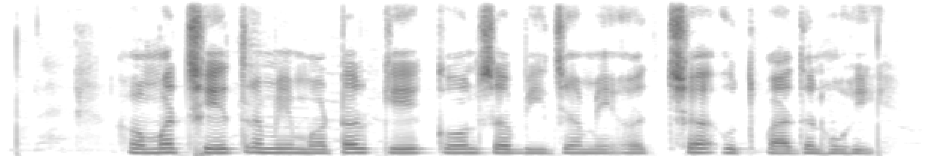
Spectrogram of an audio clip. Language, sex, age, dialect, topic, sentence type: Chhattisgarhi, female, 18-24, Northern/Bhandar, agriculture, question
